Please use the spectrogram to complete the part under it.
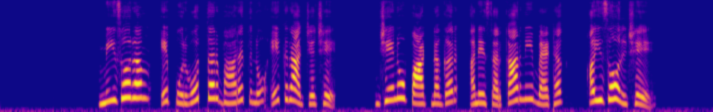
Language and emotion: Gujarati, neutral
